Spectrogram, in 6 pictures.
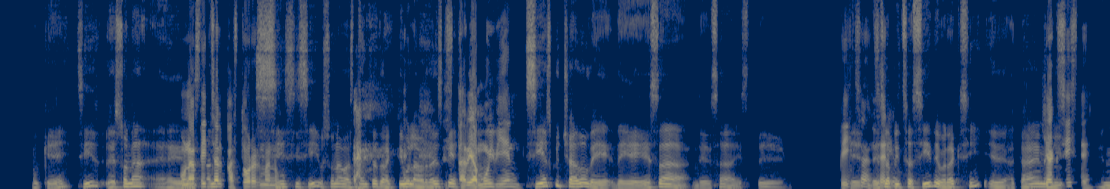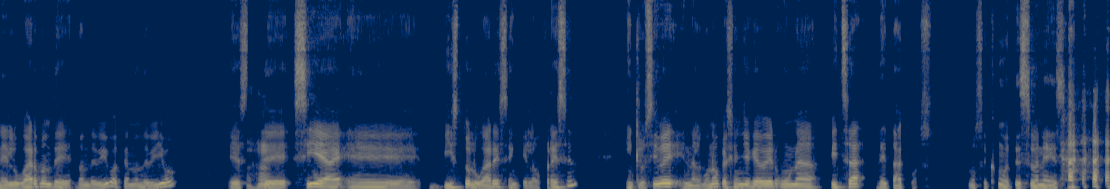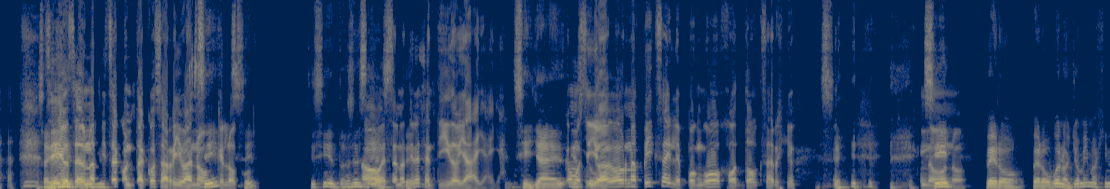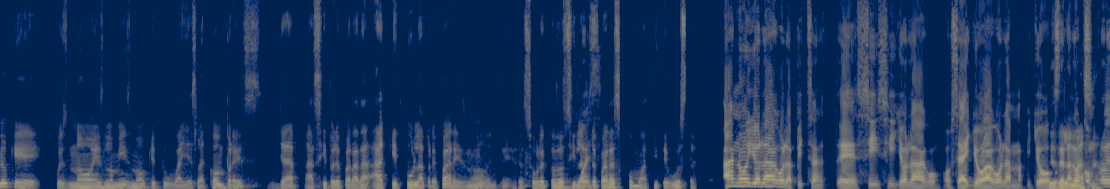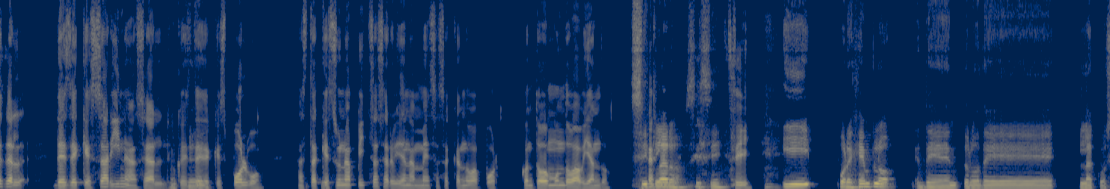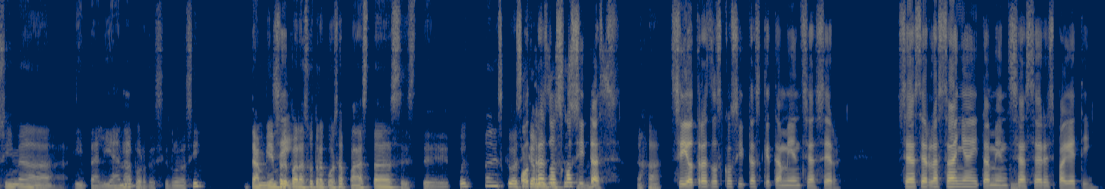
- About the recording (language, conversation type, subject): Spanish, podcast, ¿Qué tradiciones culinarias te gusta compartir con otras personas?
- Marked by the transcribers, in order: laugh; other background noise; tapping; laugh; laughing while speaking: "cómo"; laughing while speaking: "Sí"; laughing while speaking: "arriba"; chuckle; chuckle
